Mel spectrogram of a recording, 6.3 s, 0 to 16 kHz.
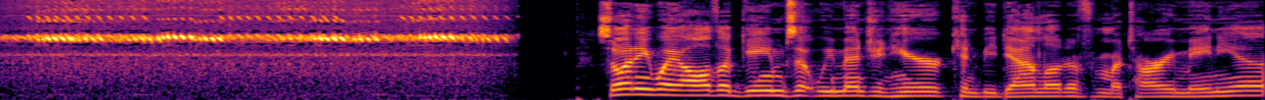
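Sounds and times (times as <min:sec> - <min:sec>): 
chorus of crickets chirping: 0:00.0 - 0:02.6
speech: 0:03.0 - 0:06.3.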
